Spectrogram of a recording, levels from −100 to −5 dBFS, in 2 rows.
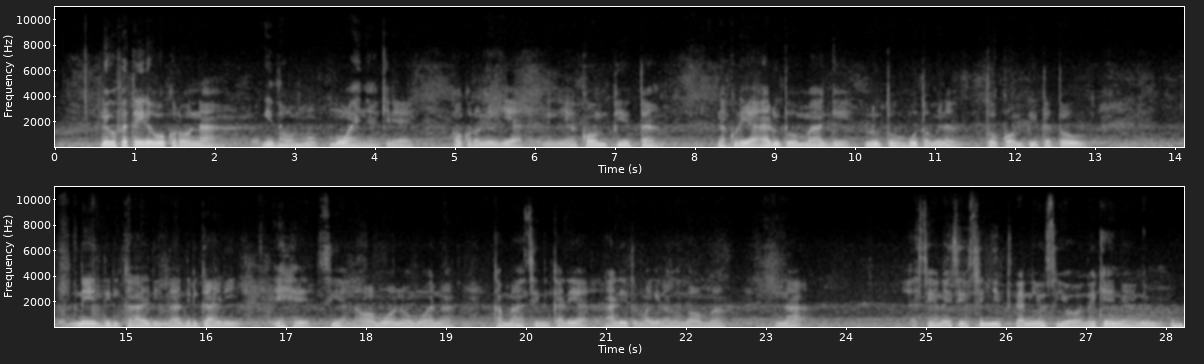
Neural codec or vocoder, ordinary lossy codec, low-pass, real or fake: none; none; none; real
